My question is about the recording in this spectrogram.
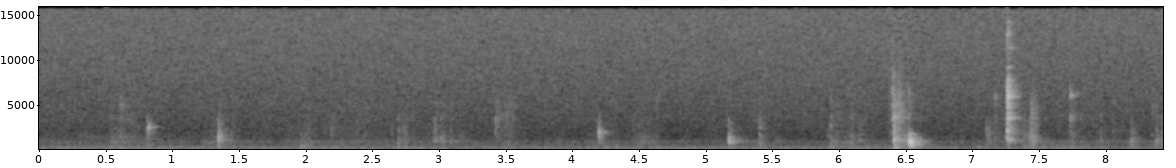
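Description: Irregular light clicks and knocks of small objects and tools being handled at a workbench, with a sharper double knock about two-thirds of the way in, over a steady low hum.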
